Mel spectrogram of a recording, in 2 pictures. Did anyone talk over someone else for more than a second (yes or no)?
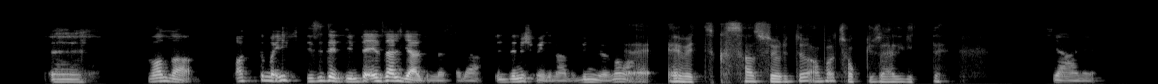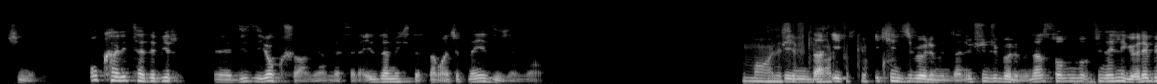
yes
